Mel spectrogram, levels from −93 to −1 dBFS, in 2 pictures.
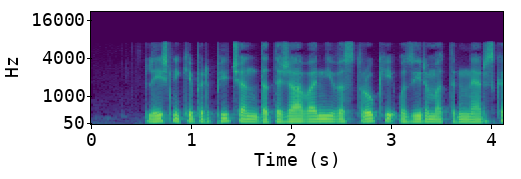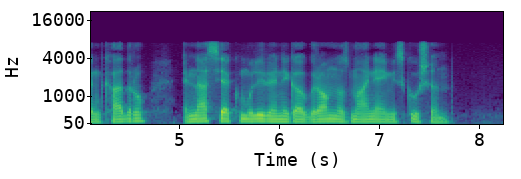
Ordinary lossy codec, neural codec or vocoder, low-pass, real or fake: none; codec, 24 kHz, 0.9 kbps, WavTokenizer, large speech release; 7.2 kHz; fake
